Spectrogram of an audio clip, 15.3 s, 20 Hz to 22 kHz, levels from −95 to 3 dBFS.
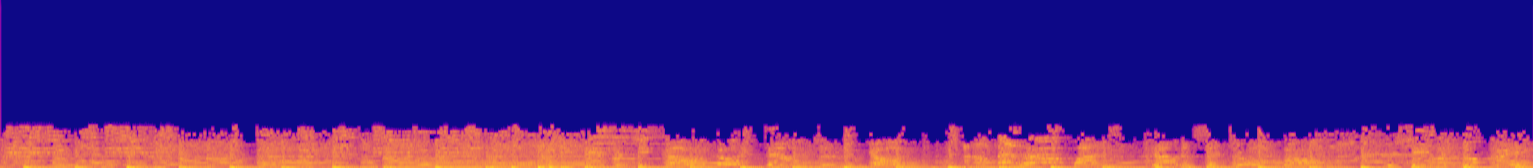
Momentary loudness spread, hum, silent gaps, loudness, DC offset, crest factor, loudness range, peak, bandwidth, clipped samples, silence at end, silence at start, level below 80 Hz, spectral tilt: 4 LU; none; none; -18 LUFS; under 0.1%; 16 dB; 1 LU; -2 dBFS; 6 kHz; under 0.1%; 0 s; 0 s; -22 dBFS; -4.5 dB/octave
